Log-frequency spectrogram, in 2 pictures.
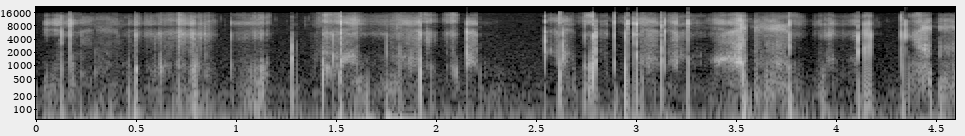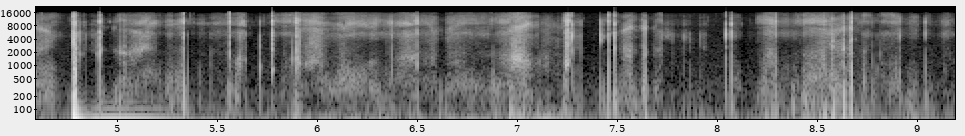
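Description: A small, hollow white plastic earphone mic remote is scratched with white plastic tweezers, producing dense, crackly scraping and bright clicking with a dry, close sound. The scratching runs almost continuously for about nine seconds, with a brief silence just after two seconds and a sharper, louder burst near the five-second mark.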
